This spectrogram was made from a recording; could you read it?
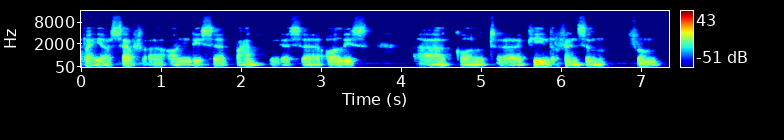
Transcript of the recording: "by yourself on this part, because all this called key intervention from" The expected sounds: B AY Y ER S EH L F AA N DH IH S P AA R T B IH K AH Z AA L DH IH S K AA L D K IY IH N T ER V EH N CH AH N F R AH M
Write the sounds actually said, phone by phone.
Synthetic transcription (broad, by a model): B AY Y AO S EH L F AA N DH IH S P AA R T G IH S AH AA L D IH S K AA L D K IY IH N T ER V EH N SH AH N F R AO M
